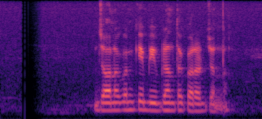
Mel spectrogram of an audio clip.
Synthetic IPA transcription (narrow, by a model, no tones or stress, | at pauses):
d͡ʑɔnoɡonkebibɾant̪okɔɾaɾd͡ʑonːo̰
